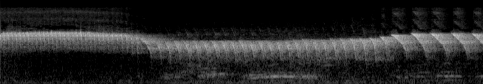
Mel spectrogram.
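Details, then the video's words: Canary song from a masteran recording: a high, smooth rolling trill drops into a lower, pulsing run of rapid notes, then rises into crisp, sweeping repeated notes at the end. "Masteran Suara Kenari"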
